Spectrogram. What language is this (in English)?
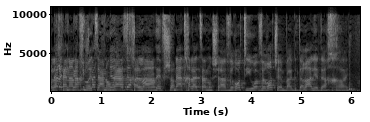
Hebrew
